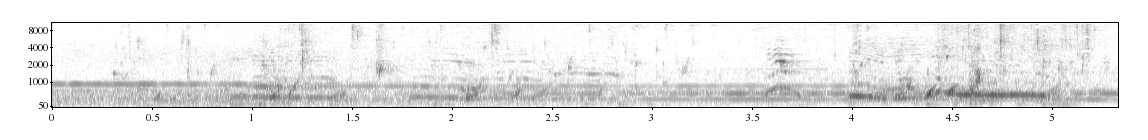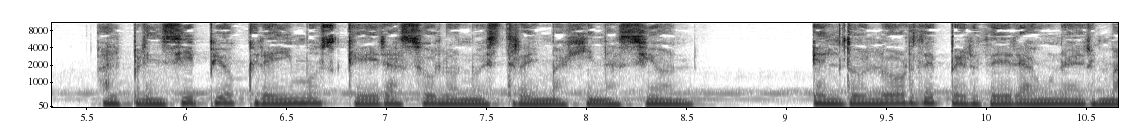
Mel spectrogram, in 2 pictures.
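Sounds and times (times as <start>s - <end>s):
water gurgling: 0.0s - 6.5s
speech: 4.0s - 8.6s, 9.2s - 10.6s.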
